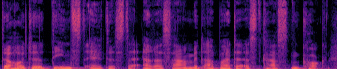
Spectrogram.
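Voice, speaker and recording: Mellow, low-voiced male radio reporter. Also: lively intonation, measured pace, husky. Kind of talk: scripted radio report narration.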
